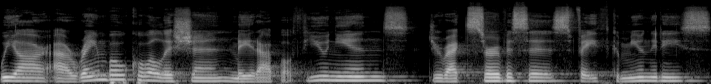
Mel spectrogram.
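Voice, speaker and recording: Speaking very slowly in a Portuguese accent, a woman has a very deep, low pitch, a dark, mellow tone and fairly even intonation. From Brazil. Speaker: nonprofit development manager. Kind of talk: prepared speech read aloud.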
